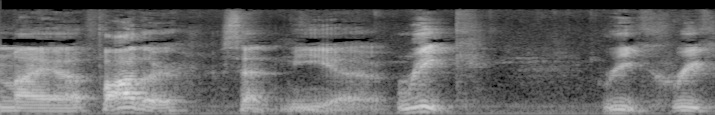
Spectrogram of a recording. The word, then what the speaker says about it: Reek: Reek, it rhymes with freak.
